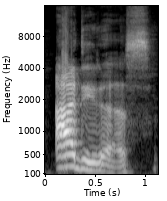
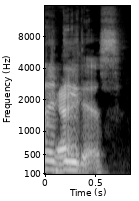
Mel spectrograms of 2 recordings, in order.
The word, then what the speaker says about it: Adidas: So, it's this Oasis Adidas, which why you pronounce it that way, by the way? It's called Adidas. It's not Adidas.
